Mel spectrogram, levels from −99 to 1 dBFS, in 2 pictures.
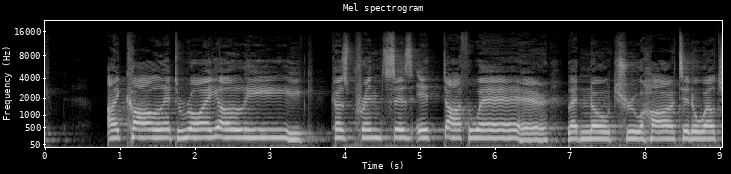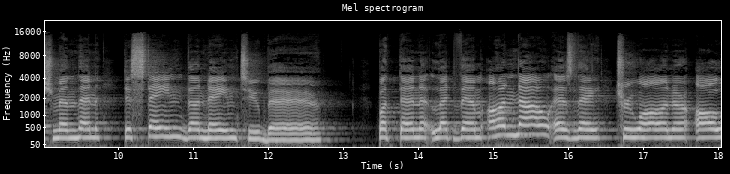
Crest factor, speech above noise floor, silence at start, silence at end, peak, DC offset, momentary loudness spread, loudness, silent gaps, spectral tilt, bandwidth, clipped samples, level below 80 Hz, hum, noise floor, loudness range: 14 dB; 48 dB; 0.85 s; 0 s; -14 dBFS; under 0.1%; 6 LU; -27 LUFS; none; -4.5 dB/octave; 15 kHz; under 0.1%; -66 dBFS; none; -74 dBFS; 3 LU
